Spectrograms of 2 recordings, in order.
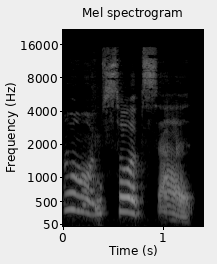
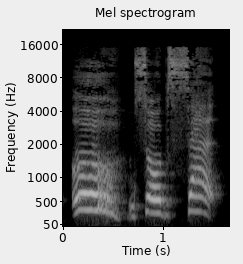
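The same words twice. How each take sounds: First: Soft, moaning lament; softer groaning take of the same words; feeling it quietly. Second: Loud, high anguished cry of upset; emotional outcry, much louder and higher; feeling it out loud. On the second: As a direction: really let the upset burst out. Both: Shown as a demonstration. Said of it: "Feeling it is".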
